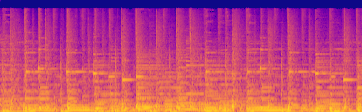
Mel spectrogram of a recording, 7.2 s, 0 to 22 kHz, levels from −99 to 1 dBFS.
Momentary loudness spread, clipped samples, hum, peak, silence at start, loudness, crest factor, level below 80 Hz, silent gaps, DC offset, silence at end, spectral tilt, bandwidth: 4 LU; under 0.1%; none; 0 dBFS; 0 s; -15 LUFS; 14 dB; -18 dBFS; none; under 0.1%; 0 s; -6.5 dB/octave; 16.5 kHz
